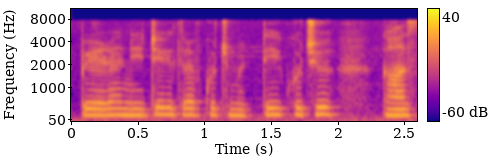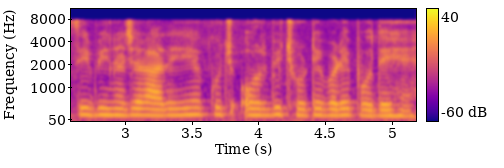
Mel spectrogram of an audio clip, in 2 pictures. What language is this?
Hindi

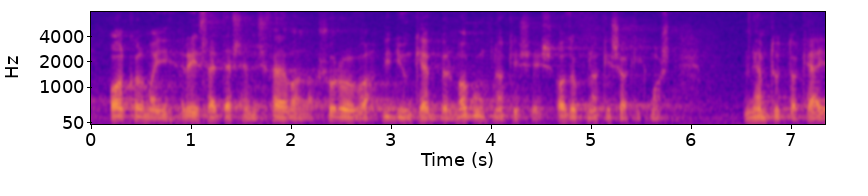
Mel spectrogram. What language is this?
Hungarian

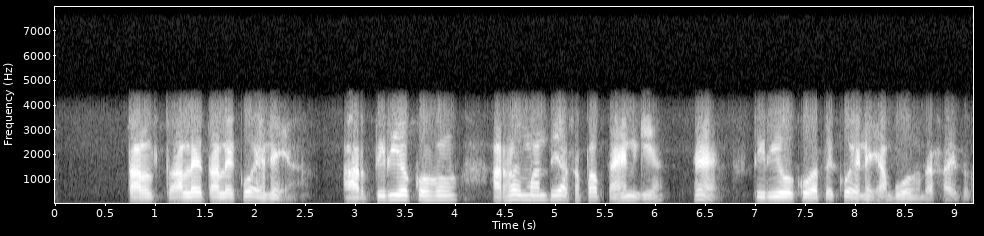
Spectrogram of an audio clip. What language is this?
Santali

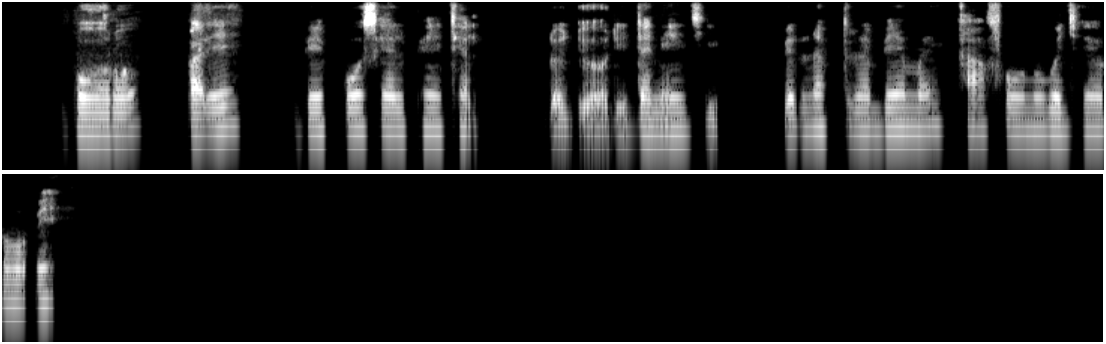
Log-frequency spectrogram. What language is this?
Fula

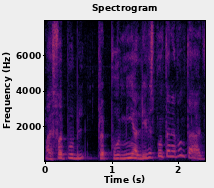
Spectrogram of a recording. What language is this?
Portuguese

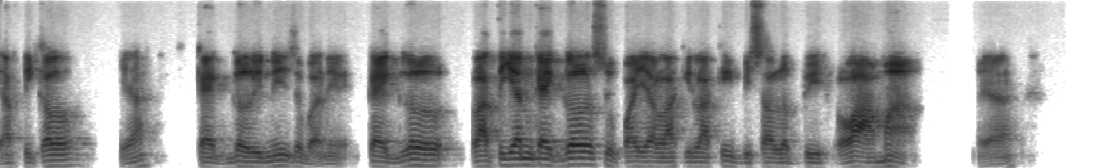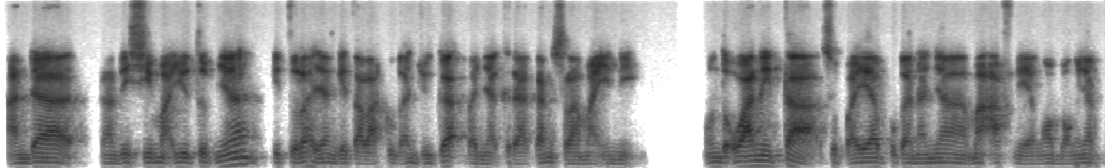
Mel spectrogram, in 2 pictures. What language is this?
Indonesian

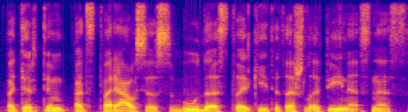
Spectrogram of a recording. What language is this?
Lithuanian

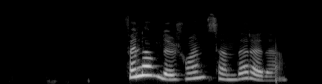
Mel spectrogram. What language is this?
Pashto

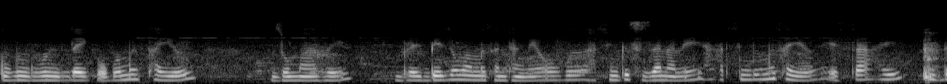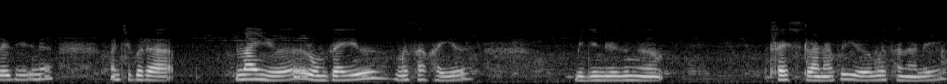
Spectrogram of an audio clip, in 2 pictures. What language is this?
Bodo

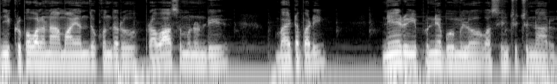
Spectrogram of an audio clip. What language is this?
Telugu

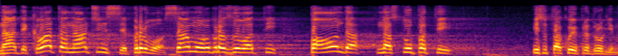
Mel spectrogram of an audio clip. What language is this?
Serbian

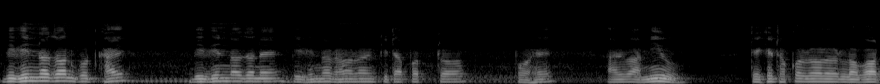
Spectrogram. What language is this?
Assamese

